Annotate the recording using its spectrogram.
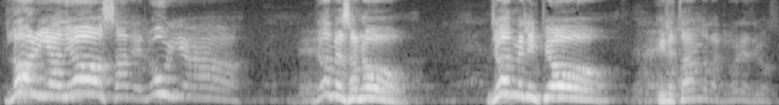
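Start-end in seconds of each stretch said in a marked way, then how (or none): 0.0-6.1 high, loud, slow jubilant shout; healed leper praising God in a great voice; excited praise shout. Retold or imitated. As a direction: shout your thanks to God at the top of your voice. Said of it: "Cuando uno se pone excited y dice".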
